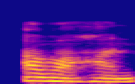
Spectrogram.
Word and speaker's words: आह्वान: आह्वान होता है, इसमें व भी है साइलेंट, नीचे आधा वो है। आवाहन पढ़ते हैं हम इसको।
